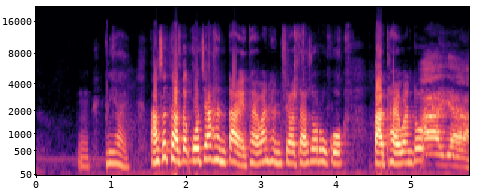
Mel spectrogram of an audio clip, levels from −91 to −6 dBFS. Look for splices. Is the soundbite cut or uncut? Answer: cut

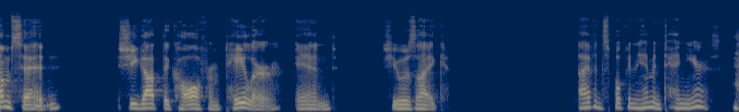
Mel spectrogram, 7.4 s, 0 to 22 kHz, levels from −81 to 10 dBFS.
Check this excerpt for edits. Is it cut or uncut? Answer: uncut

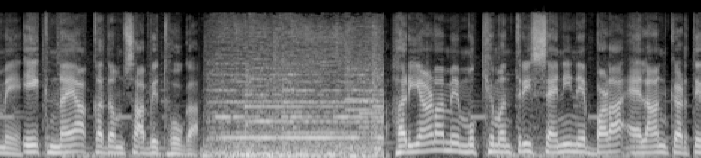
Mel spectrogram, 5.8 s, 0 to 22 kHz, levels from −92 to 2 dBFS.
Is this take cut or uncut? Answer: cut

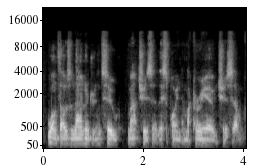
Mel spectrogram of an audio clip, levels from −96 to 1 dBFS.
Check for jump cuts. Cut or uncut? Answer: uncut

